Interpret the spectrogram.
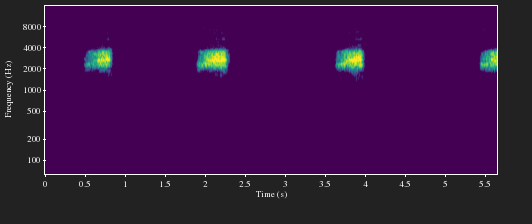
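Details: Night scene from 21 September 2011, owl at a porch finishing a gopher; four short, noisy, hiss-like screeches repeated roughly every one and a half seconds, nothing else audible.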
